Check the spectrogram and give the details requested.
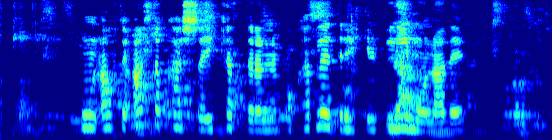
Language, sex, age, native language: Icelandic, female, 12, Serbo-Croatian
